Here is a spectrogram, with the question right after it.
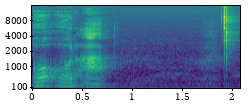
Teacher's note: अ और आ जो है कंठ से गले से उत्पन्न होते हैं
